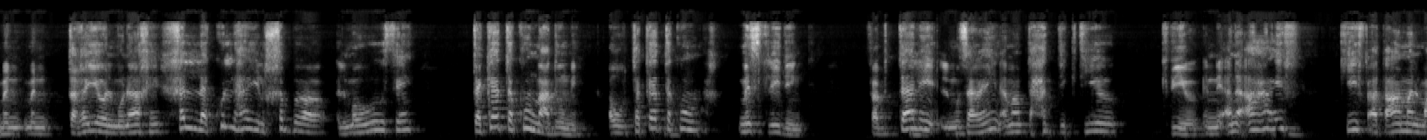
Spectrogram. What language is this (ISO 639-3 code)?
ara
